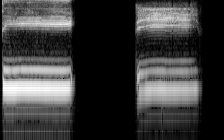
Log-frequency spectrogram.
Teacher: we're going to stretch the ti sound for 2 counts as well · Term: ya madya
